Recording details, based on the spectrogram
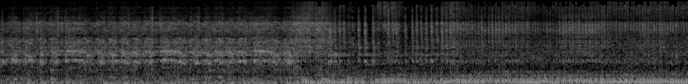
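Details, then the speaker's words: Car that made a crunch and then wouldn't move: harsh metallic grind as the engine cranks and catches, the starter pinion rubbing on the flywheel. "Mechanic's friend called him and said her car made a crunch sound and now it won't move. I guess the starter motor will self-clearance itself eventually, but it's definitely not ideal."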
